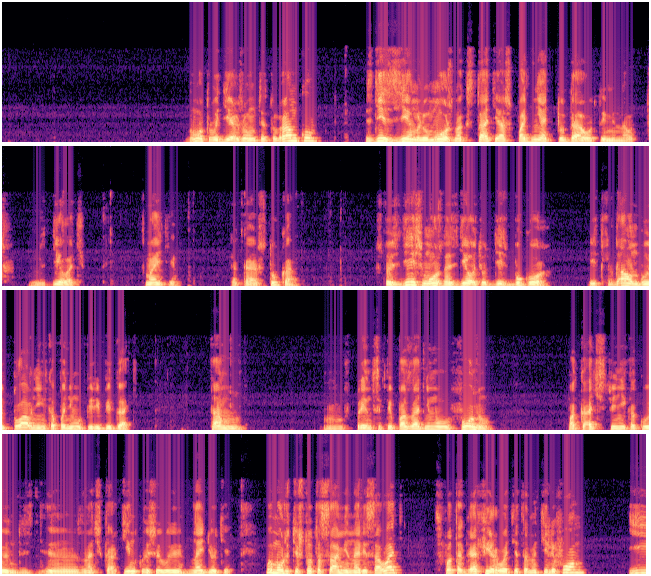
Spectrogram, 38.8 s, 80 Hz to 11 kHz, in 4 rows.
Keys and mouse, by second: 0.0 i, 1.3 Delete, 1.3-5.4 drag, 11.0-11.6 middle drag, 12.9 middle click, 14.5 shift+middle click, 15.0 middle click, 19.3-20.3 middle drag, 21.1-22.3 middle drag, 22.5 shift+middle click, 23.4-25.4 middle drag, 26.0-26.6 shift+middle drag, 30.6-31.6 middle drag.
